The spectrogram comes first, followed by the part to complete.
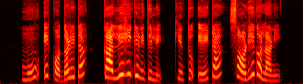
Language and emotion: Odia, sad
